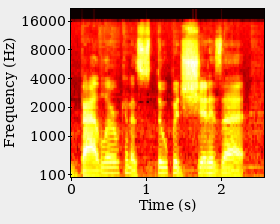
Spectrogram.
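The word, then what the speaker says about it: 戦人: is made up of the characters for fight and person is pronounced battler ah like a fighting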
